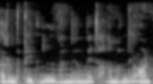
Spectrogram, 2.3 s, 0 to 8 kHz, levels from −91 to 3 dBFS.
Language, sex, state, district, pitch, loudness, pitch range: Telugu, female, Andhra Pradesh, Guntur, 230 Hz, -15 LUFS, 225-240 Hz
